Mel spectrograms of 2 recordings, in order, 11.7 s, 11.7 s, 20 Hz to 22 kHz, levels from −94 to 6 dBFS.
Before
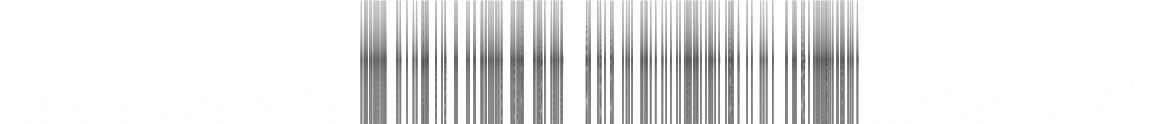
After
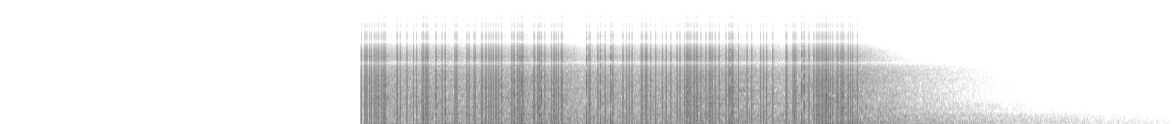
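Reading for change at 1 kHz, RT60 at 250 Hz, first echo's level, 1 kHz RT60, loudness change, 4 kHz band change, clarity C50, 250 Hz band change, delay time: -5.5 dB, 4.6 s, -19.0 dB, 2.4 s, -16.0 dB, -21.5 dB, 8.5 dB, -3.0 dB, 127 ms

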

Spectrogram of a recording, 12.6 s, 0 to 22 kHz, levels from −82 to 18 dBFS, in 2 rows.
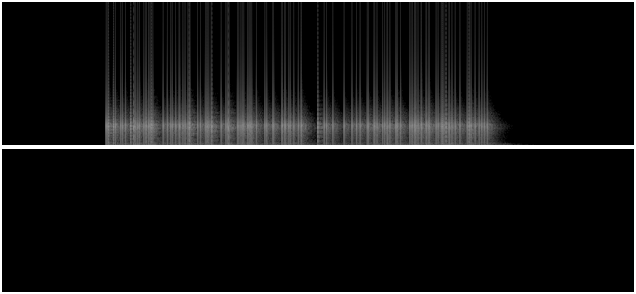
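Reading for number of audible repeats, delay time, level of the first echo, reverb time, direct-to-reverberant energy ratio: no echo, no echo, no echo, 0.40 s, 5.0 dB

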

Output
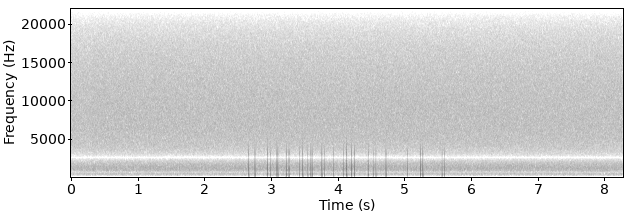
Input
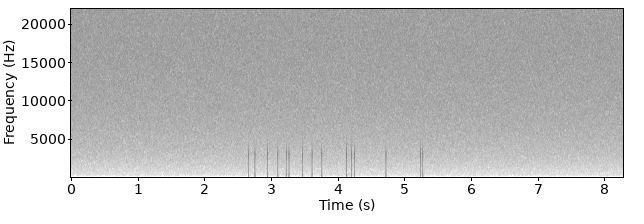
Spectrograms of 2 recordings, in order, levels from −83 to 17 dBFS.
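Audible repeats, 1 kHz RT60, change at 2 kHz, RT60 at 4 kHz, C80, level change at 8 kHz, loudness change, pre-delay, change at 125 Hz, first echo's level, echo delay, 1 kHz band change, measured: 1, no reverb, +0.5 dB, no reverb, no reverb, -8.5 dB, -12.5 dB, no reverb, no reading, -6.0 dB, 324 ms, +10.0 dB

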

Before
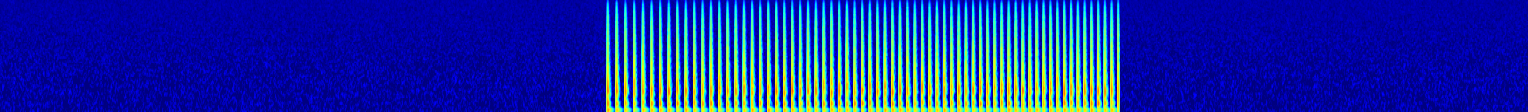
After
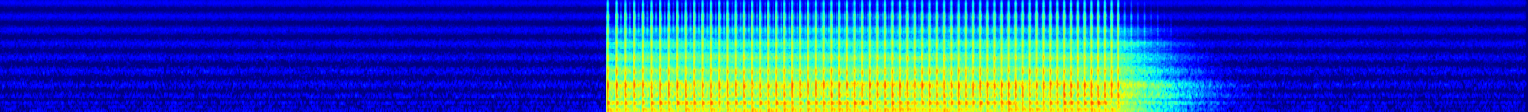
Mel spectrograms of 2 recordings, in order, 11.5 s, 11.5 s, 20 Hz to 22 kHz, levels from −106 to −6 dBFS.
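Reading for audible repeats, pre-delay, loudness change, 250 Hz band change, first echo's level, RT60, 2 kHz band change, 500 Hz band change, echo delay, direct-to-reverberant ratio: 3, 5 ms, +3.5 dB, +4.0 dB, -19.5 dB, 1.1 s, +4.5 dB, +5.0 dB, 99 ms, 9.5 dB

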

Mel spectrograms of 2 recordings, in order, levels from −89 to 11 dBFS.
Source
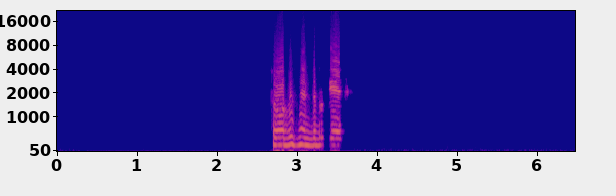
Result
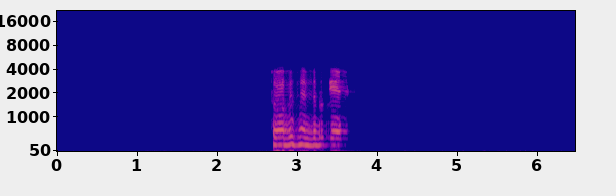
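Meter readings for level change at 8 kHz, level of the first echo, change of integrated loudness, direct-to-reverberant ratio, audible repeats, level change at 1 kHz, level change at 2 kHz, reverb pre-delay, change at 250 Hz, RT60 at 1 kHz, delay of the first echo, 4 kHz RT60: under -25 dB, -21.0 dB, -5.0 dB, no reverb, 1, -7.5 dB, -7.5 dB, no reverb, -6.5 dB, no reverb, 86 ms, no reverb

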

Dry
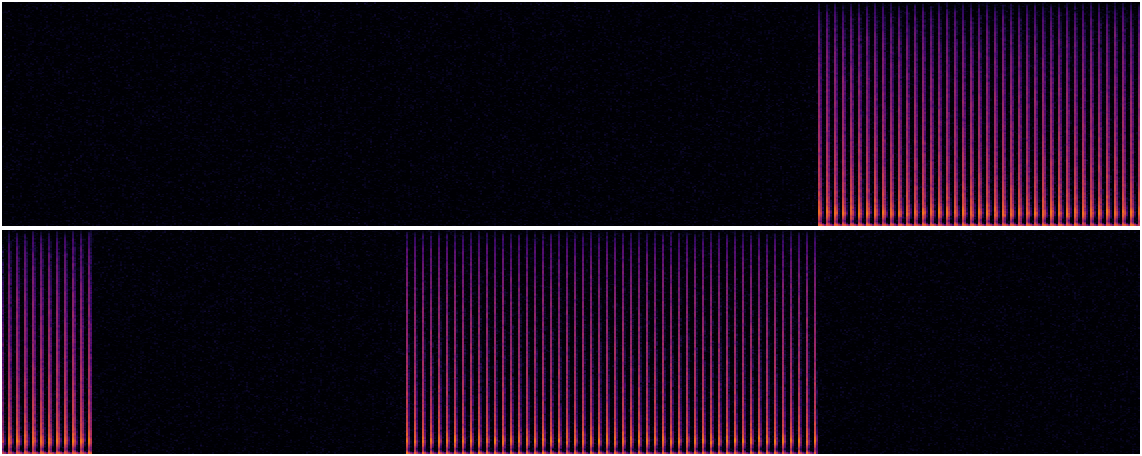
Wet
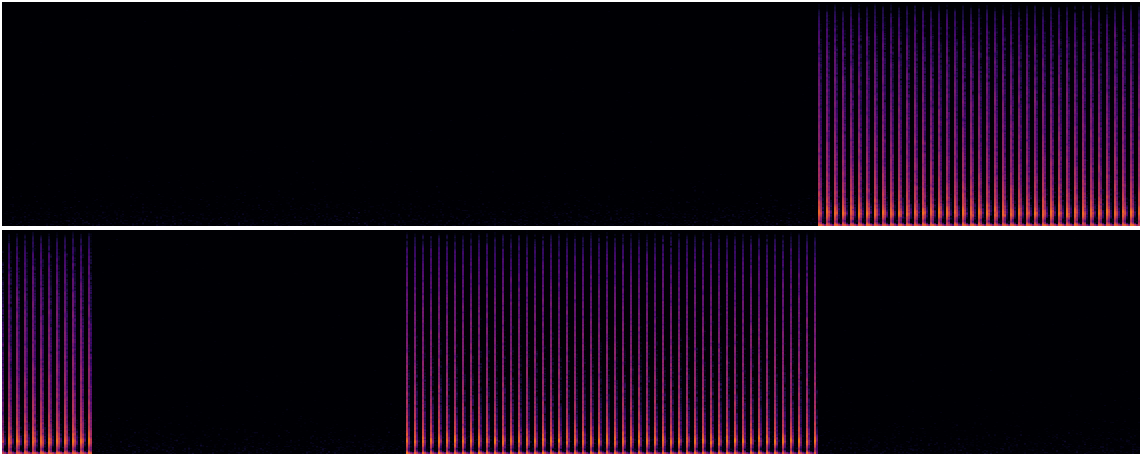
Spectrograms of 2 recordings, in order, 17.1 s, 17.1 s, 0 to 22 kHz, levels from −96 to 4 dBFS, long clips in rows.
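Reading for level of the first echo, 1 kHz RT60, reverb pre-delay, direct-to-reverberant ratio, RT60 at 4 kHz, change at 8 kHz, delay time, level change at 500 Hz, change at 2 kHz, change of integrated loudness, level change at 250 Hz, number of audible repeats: no echo, no reverb, no reverb, no reverb, no reverb, -6.0 dB, no echo, -0.5 dB, -2.0 dB, -2.0 dB, 0.0 dB, no echo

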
